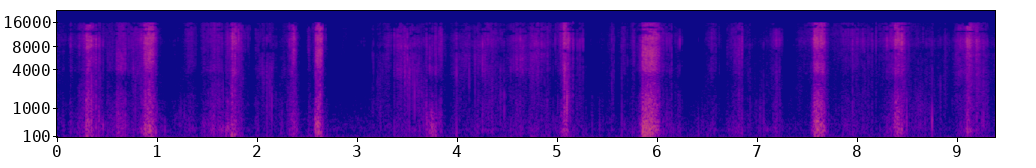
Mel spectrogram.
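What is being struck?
Dried wheat gluten ring (fu), porous baked wheat gluten.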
